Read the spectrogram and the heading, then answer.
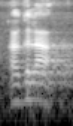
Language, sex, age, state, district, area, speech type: Punjabi, male, 18-30, Punjab, Gurdaspur, urban, read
